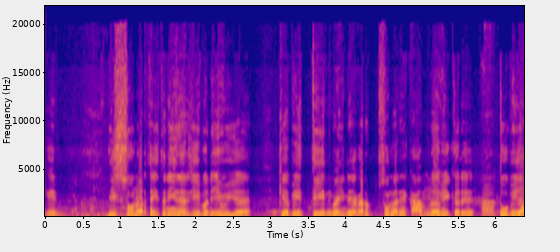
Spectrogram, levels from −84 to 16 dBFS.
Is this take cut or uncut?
uncut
